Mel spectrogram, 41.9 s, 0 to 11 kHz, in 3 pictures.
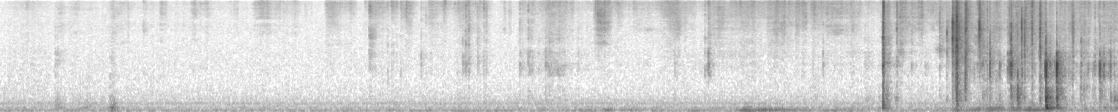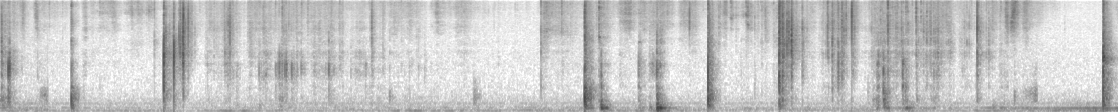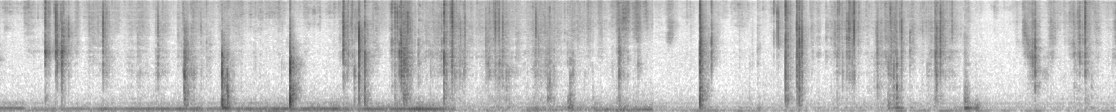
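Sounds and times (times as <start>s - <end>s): chalk block crunching: 27.8s - 40.1s.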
